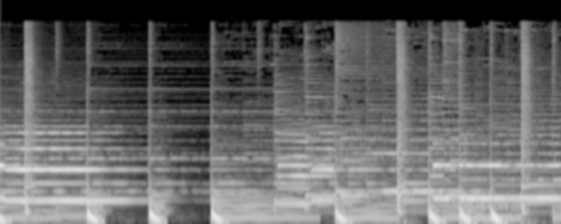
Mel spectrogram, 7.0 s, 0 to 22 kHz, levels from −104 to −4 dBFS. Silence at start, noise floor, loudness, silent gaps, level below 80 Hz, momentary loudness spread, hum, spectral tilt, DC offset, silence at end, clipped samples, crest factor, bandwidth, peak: 0 s; -43 dBFS; -20 LUFS; none; -26 dBFS; 11 LU; none; -5.5 dB/octave; under 0.1%; 0 s; under 0.1%; 16 dB; 16 kHz; -2 dBFS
